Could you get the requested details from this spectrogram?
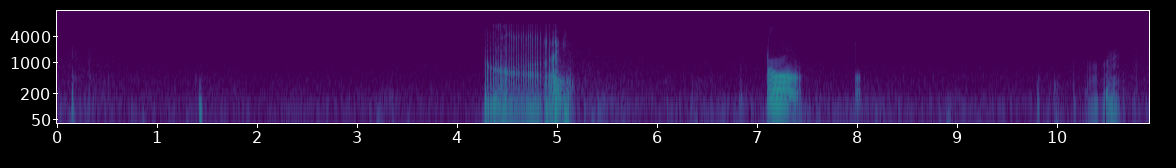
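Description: A long, loud gurgling rumble, then a shorter growl and a few faint gurgles in a quiet room: loud stomach growling from an empty stomach.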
